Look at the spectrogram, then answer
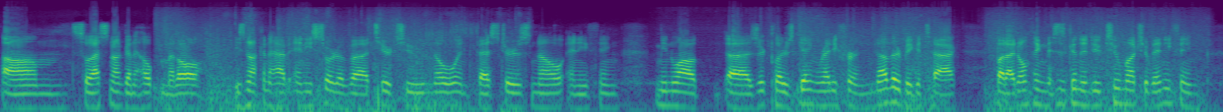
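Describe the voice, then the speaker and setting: Music plays behind a man talking at a fairly quick pace. His intonation is monotone and flat. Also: medium pitch for a man. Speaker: game commentator. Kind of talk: live commentary. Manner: casual, filler-heavy.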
